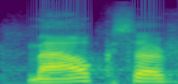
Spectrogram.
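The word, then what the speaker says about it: Mauch: I did Cody Maux, is how it's pronounced, last time.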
